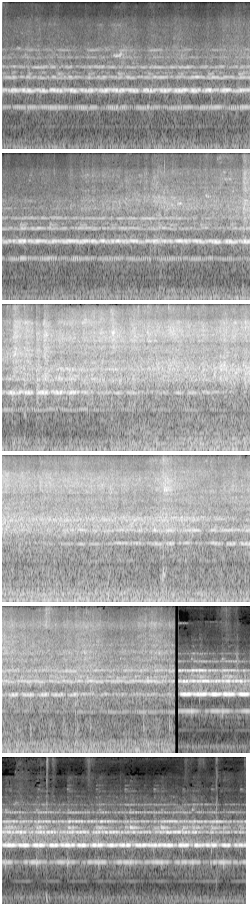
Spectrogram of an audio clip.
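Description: Level-crossing warning bells ringing steadily while KiwiRail diesel locomotives rumble across, the engine and wheel noise building to its loudest in the middle and then fading. After an abrupt cut near the end, another crossing's bells ring on with a train rumbling nearer.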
